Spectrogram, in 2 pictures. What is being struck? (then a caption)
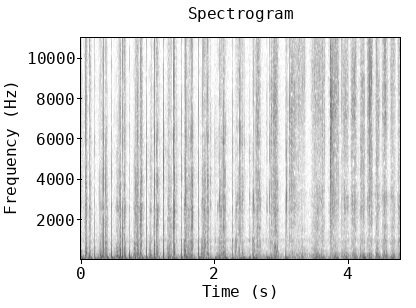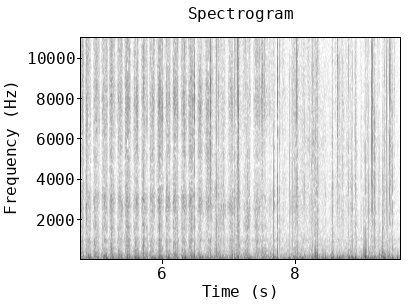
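Bar of soap. Fingernails scratch a solid, hand-sized white bar of soap held in one hand. Quick, uneven strokes make a dense run of short, dry scrapes, about four a second, each with a bright hiss over a low rumble. The scratching keeps going steadily for the whole clip.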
